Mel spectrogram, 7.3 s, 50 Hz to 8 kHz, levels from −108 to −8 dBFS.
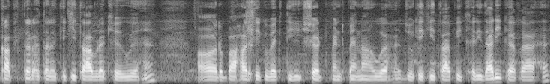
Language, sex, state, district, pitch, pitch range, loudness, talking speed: Hindi, male, Chhattisgarh, Rajnandgaon, 110 Hz, 105-110 Hz, -20 LUFS, 195 wpm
